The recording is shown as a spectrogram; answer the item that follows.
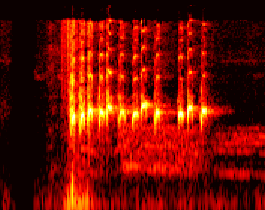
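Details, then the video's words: Lesser green leafbird song meant for training caged birds: a single rapid run of about twelve sharp, bright whistled notes at an even pace, opening with a low thud and ending abruptly. "SUARA BURUNG CAK IJO MINI"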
